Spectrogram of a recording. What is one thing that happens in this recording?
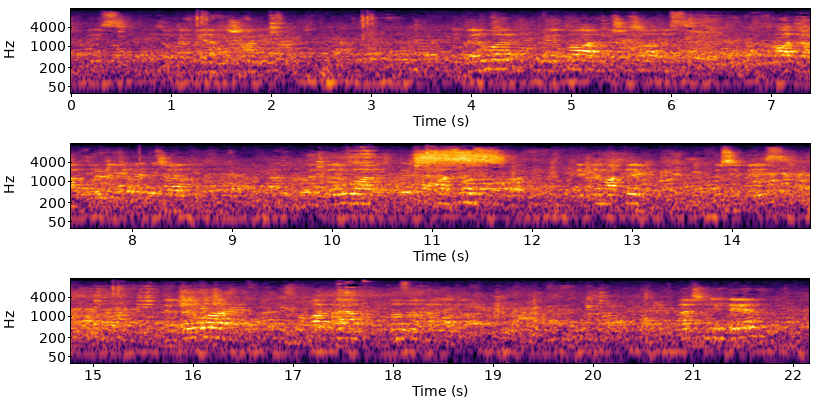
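A young man speaks steadily into a microphone in a room with a slight echo.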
